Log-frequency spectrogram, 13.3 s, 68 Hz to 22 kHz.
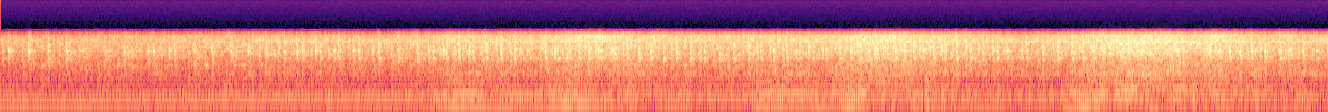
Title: CA18DET Engine Knock?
